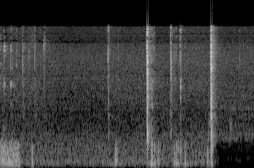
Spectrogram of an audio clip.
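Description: Typing on a computer keyboard while writing code, with scattered key clicks at irregular intervals and several sharper, louder keystrokes standing out against a quiet background, no talking.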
